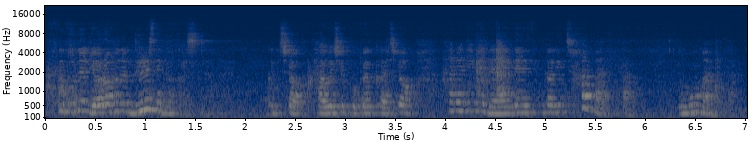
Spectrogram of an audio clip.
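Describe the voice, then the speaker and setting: A middle-aged pastor's wife giving a playful, confiding church camp lecture on dating in a large hall. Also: female voice, sits high. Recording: echoey hall, far mic, noisy.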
